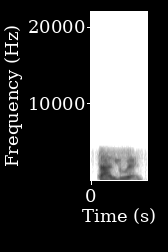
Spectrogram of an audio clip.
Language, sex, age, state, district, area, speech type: Marathi, female, 30-45, Maharashtra, Kolhapur, urban, conversation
